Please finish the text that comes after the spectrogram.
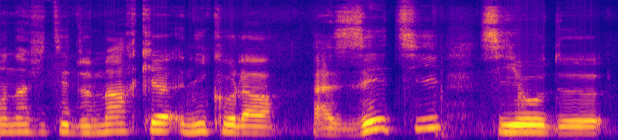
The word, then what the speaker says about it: Pasetti: Aujourd'hui, nous avons un invité de marque, Nicolas Pazzetti, CEO de Hawk, qui signifie One of a Kind. Est-ce que j'ai bien prononcé tout ça ?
